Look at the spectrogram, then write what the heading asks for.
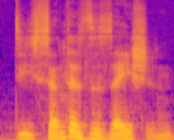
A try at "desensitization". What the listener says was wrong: Desensitization. There's no th. Desensitization. There's no th. Desensitization.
